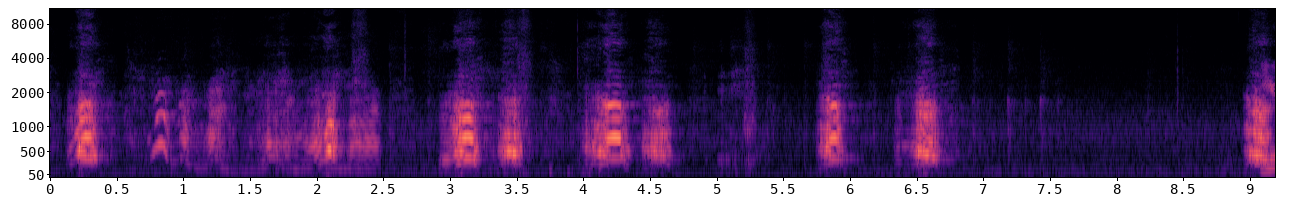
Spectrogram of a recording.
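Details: Two dogs playing in a backyard on a summer afternoon, giving loud, harmonic barks in short bursts, some doubled, spaced about a second apart with brief pauses, plus a final bark after a quiet gap.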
